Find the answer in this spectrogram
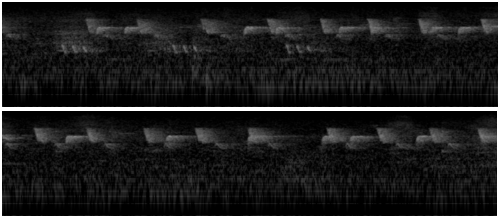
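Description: A small bird calling, faint: quick high chirps repeated about three times a second, with a few lower, buzzier notes in the first two seconds.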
